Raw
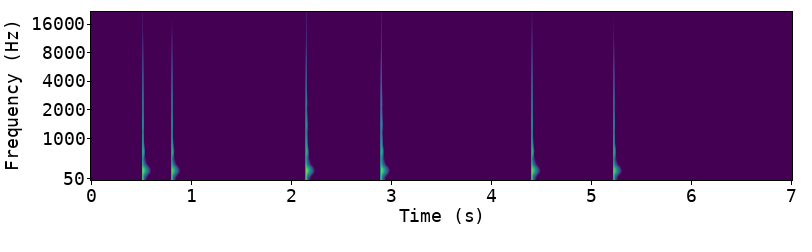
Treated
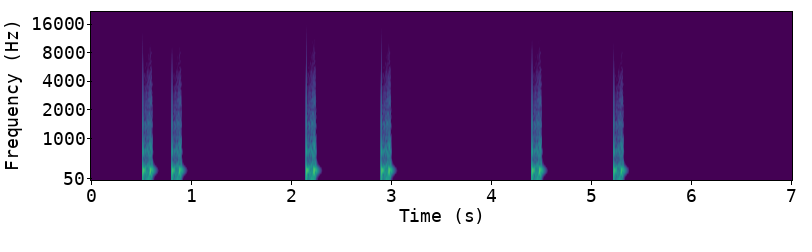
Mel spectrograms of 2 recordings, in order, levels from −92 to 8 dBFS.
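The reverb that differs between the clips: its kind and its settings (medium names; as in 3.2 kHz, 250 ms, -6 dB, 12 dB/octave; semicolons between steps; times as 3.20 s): gated-style reverb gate 100 ms rising, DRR -1 dB; trim -7.5 dB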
